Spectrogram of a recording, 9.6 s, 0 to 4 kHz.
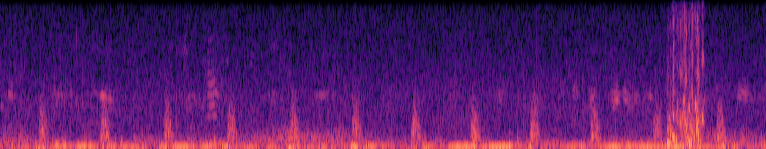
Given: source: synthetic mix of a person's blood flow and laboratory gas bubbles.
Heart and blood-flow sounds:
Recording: Doppler ultrasound of blood flow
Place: subclavian vein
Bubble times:
8.30-8.82 s: bubbles
From the record:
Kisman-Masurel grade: 213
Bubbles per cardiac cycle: several, 3 to 8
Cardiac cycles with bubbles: 1 to 10%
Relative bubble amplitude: loud (0.450 to 0.775)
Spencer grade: 1 (occasional bubble signal discernible with the cardiac motion signal, with majority of cardiac periods free of bubbles)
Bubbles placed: anywhere in the cardiac cycle

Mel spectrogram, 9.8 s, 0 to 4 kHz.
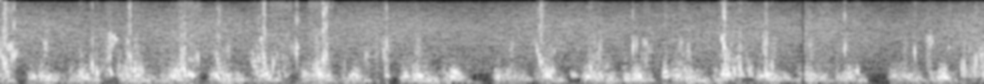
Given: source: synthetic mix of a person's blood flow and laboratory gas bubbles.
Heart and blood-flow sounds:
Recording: Doppler ultrasound of blood flow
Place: precordium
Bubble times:
0.00-0.20 s: bubbles
0.78-0.85 s: bubbles
0.88-1.45 s: bubbles
1.67-2.00 s: bubbles
2.13-2.25 s: bubbles
2.48-3.01 s: bubbles
3.07-3.32 s: bubbles
3.63-3.69 s: bubbles
3.79-3.92 s: bubbles
4.11-4.21 s: bubbles
5.33-5.55 s: bubbles
5.68-6.04 s: bubbles
6.29-6.53 s: bubbles
6.59-6.84 s: bubbles
7.18-7.54 s: bubbles
7.59-7.74 s: bubbles
8.41-8.48 s: bubbles
8.53-8.61 s: bubbles
9.10-9.18 s: bubbles
9.24-9.33 s: bubbles
9.58-9.85 s: bubbles
From the record:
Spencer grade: 3 (all of the cardiac periods contain showers or single bubble signals, but not dominating or overriding the cardiac motion signals)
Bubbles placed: anywhere in the cardiac cycle

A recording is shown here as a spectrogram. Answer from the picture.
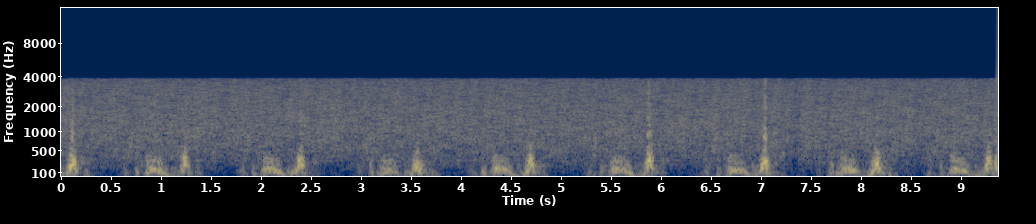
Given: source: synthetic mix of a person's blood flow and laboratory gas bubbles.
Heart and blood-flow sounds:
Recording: Doppler ultrasound of blood flow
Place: precordium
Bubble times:
9.34-9.38 s: bubbles
From the record:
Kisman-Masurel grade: 212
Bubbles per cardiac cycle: several, 3 to 8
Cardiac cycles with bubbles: 1 to 10%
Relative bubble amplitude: moderate (0.250 to 0.450)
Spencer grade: 1 (occasional bubble signal discernible with the cardiac motion signal, with majority of cardiac periods free of bubbles)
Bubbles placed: only in the low amplitude regions of the cardiac cycle

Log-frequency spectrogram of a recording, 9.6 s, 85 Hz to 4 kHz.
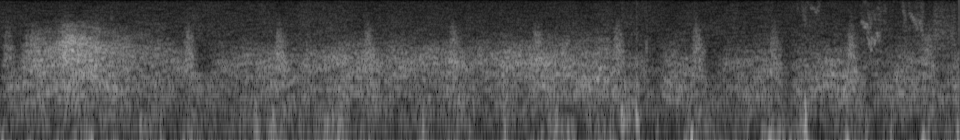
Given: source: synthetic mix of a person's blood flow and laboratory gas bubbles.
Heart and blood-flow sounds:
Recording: Doppler ultrasound of blood flow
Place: subclavian vein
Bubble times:
6.19-6.52 s: bubbles
From the record:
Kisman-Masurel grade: 112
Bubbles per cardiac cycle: 1 to 2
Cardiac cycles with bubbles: 1 to 10%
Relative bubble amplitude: moderate (0.250 to 0.450)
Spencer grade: 1 (occasional bubble signal discernible with the cardiac motion signal, with majority of cardiac periods free of bubbles)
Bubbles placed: anywhere in the cardiac cycle

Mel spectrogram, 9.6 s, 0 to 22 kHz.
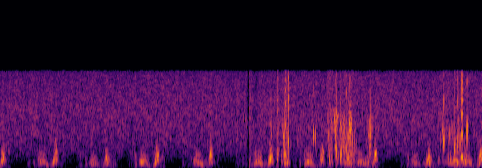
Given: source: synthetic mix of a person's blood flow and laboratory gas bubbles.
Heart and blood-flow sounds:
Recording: Doppler ultrasound of blood flow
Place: precordium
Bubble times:
5.52-5.82 s: bubbles
6.22-6.34 s: bubbles
6.54-7.15 s: bubbles
7.31-7.47 s: bubbles
8.74-9.38 s: bubbles
From the record:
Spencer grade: 2 (many but less than half of the cardiac periods contain bubble signals, singularly or in groups)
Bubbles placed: only in the low amplitude regions of the cardiac cycle

